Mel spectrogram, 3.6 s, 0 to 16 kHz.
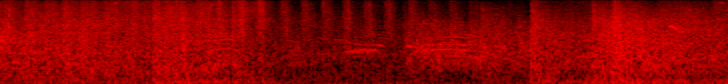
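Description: Gunfire from the Company of Heroes 2 strategy game, a dense, continuous battle din of shots and distant artillery rumbling throughout with no clear gaps.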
